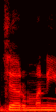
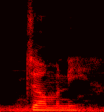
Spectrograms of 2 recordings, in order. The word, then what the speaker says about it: Germany: You call it Germany, okay, but R is never pronounced. It's called Germany, okay. R is never pronounced. It's Germany.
